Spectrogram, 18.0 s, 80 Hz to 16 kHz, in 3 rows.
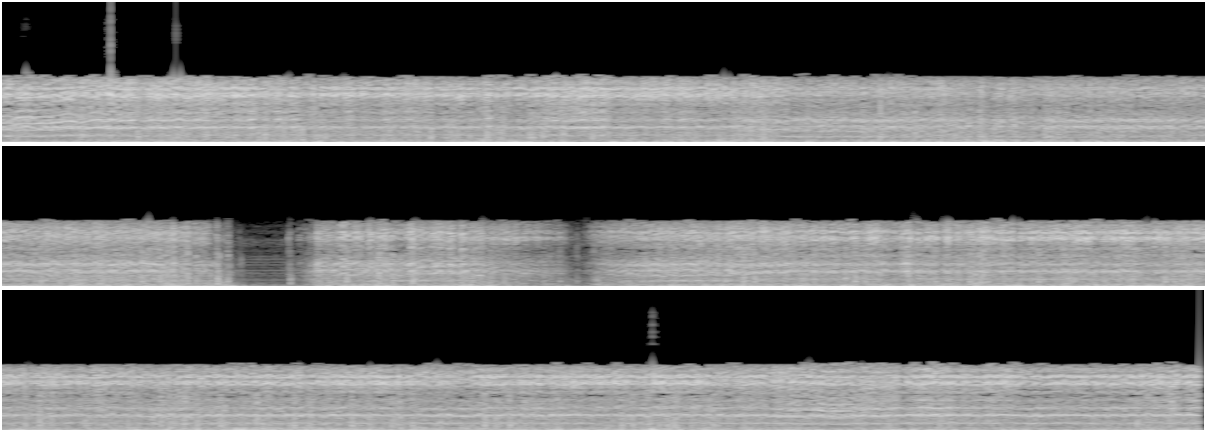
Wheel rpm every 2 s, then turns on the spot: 230, 230, 200, 150, 100, 220, 230, 230, 230.
none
